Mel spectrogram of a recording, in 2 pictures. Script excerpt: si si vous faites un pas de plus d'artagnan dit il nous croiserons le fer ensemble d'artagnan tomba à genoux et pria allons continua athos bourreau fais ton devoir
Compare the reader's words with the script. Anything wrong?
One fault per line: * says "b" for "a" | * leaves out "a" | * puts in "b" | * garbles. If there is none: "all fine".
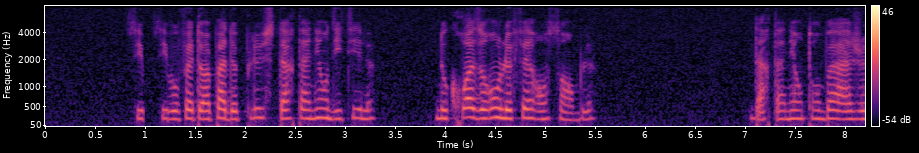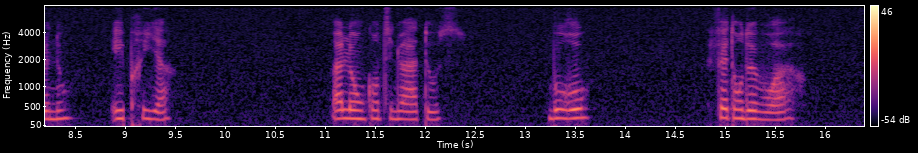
all fine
